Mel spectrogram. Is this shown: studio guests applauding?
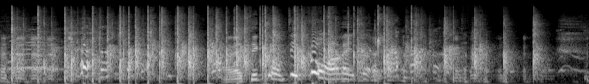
yes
